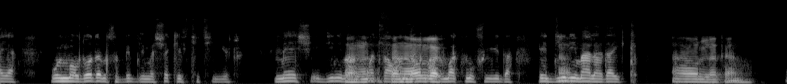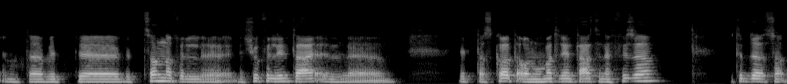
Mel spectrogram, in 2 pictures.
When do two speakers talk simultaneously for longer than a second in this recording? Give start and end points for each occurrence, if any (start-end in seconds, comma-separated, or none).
3.4-4.7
